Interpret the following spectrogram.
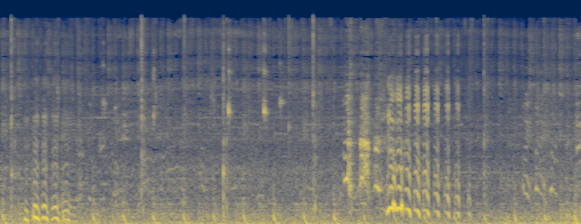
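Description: A pickleball rally: hard paddles popping a plastic ball several times, with players laughing loudly just after the start and again about five seconds in.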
